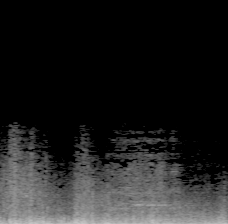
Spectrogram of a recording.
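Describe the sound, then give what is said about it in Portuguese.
Horses neighing amid a dense, loud rumbling roar that holds steady throughout, from a scene of a hillside covered with horses and chariots of fire. “e viu que ao redor de Eliseu o morro estava coberto de cavalos e carros de fogo.”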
